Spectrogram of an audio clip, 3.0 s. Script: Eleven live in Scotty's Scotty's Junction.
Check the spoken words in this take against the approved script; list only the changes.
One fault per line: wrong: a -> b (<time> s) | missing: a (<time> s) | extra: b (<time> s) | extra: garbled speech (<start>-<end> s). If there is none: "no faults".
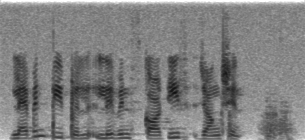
extra: people (0.5 s)
missing: Scotty's (1.9 s)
